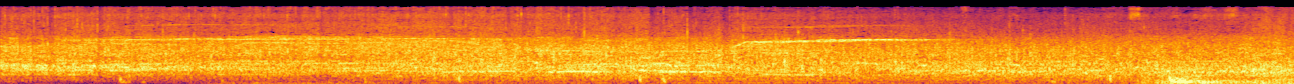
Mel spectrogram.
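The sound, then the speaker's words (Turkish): Sustained applause from a large audience at a night event in Istanbul, a dense, steady wash of clapping that holds at an even, fairly loud level throughout, with some faint cheering mixed in. “Alkışlarla.”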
